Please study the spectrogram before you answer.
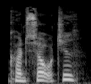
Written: konsortium

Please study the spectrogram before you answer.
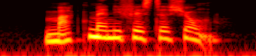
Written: magtmanifestation

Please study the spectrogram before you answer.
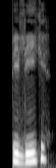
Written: beligge

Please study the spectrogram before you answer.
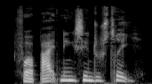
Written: FORARBEJDNING

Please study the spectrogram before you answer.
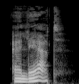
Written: alert

